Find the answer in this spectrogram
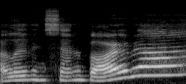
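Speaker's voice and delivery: rising, question-like intonation ending on "Santa Barbara". Acting out someone introducing themselves: rising question-like ending. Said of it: "It sounds like a question".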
